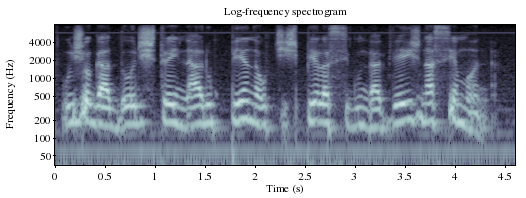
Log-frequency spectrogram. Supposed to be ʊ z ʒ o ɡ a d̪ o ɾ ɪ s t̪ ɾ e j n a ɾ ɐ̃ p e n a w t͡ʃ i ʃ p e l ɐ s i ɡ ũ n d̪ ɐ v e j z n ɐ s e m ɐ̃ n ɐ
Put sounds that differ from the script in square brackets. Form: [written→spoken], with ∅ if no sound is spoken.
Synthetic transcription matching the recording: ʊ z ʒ o ɡ a d̪ o ɾ ɪ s t̪ ɾ e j n a ɾ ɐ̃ p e n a w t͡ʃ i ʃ p e l ɐ s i ɡ ũ n d̪ ɐ v e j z n ɐ s e m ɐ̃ n ɐ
